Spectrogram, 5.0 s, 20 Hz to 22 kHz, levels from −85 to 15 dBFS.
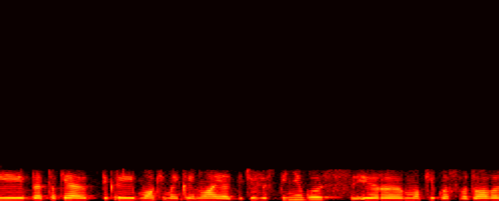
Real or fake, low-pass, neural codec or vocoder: real; 3.6 kHz; none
